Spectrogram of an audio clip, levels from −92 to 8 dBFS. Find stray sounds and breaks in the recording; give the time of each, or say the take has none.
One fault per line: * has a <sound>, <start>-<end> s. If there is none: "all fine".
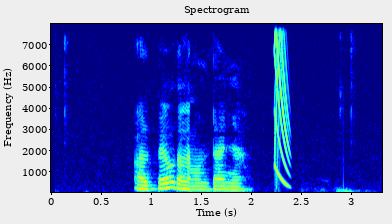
* has a chirp, 2.2-2.4 s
